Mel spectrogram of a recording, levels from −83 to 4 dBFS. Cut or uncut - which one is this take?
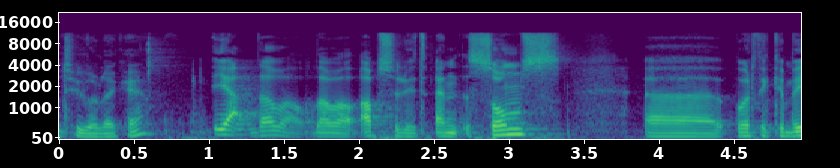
uncut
